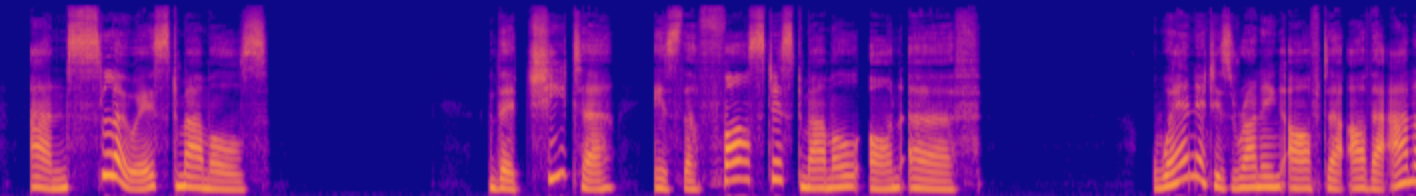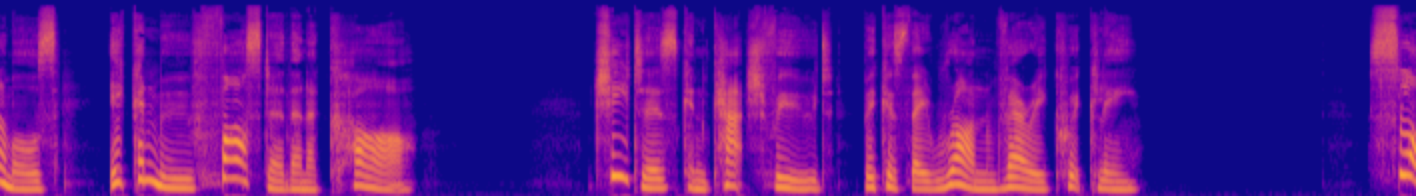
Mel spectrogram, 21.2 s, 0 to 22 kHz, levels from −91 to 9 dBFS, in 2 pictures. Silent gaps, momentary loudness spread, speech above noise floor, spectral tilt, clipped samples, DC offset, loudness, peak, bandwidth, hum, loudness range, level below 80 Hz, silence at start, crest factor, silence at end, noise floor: none; 9 LU; 63 dB; -4.5 dB/octave; under 0.1%; under 0.1%; -21 LUFS; -4 dBFS; 19 kHz; none; 4 LU; -72 dBFS; 0.2 s; 18 dB; 0 s; -83 dBFS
